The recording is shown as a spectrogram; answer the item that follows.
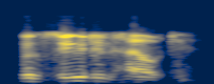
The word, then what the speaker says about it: Bezuidenhout: Bezuidenhout.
